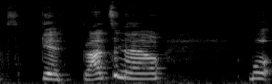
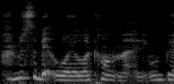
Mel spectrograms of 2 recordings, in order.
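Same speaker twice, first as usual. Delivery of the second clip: ordinary talk, nothing marked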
